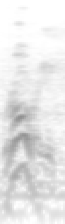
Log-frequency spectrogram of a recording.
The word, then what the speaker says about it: Rory: the name is literally just how the Japanese pronounce lolly. Ah, Rory.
